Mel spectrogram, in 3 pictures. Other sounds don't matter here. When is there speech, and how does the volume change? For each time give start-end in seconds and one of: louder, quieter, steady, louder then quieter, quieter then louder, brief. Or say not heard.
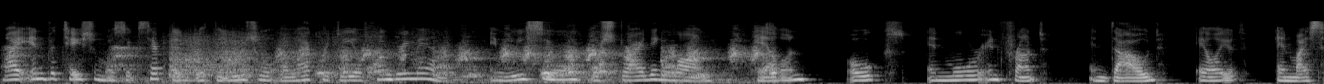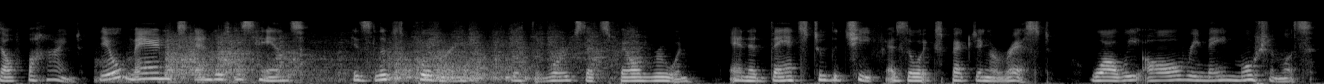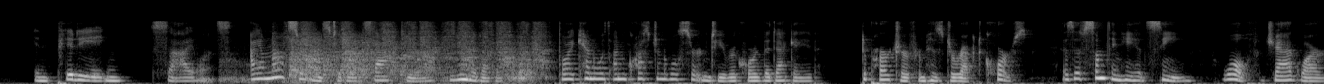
0.0-39.6 steady.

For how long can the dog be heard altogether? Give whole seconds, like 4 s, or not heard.
8 s.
